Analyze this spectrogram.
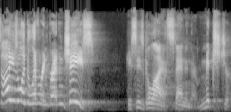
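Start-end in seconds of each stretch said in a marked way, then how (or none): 0.0-1.9 mocking sneer. Brothers mocking David.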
